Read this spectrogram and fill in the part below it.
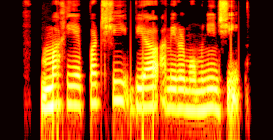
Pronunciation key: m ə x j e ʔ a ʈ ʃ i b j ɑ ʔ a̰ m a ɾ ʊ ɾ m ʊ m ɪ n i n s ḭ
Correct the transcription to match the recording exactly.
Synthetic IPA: m ə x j e p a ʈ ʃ i b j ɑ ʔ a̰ m i ɾ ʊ l m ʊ m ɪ n i n ʃ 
